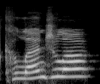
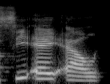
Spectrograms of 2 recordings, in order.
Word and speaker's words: calendula: Latin name is calendula, C-A-L-E-N-D-U-L-A, calendula. People mispronounce it. They say calendula, but you have to think like the way in Italian it pronounces. Calendula.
